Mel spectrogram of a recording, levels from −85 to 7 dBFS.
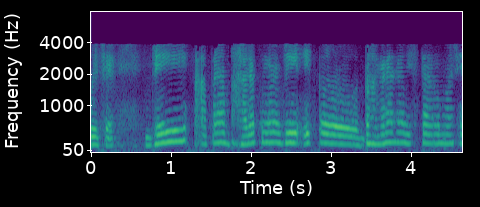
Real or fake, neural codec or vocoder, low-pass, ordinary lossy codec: fake; codec, 16 kHz, 1 kbps, FreqCodec, smaller model; 7.2 kHz; AAC, 16 kbps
